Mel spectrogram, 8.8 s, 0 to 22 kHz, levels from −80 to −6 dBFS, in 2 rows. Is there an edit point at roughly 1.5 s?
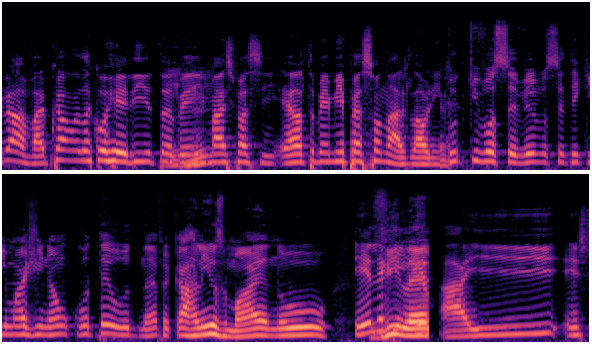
no; 3 cuts; at 3.3 s, 5.6 s, 7.6 s

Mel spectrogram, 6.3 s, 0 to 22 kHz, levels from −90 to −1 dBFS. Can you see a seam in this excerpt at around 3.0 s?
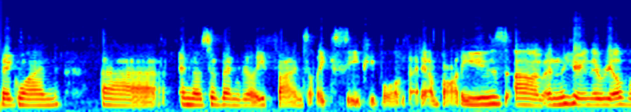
yes; 2 cuts; at 3.0 s, 4.2 s

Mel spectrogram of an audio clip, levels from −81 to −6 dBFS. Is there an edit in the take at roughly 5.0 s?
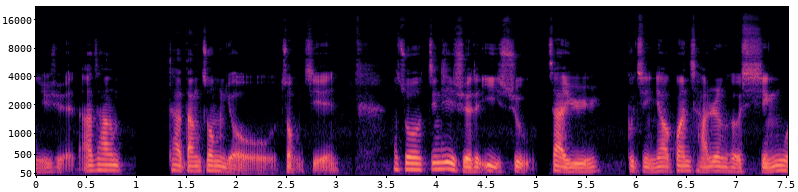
yes; 1 cut; at 5.0 s

